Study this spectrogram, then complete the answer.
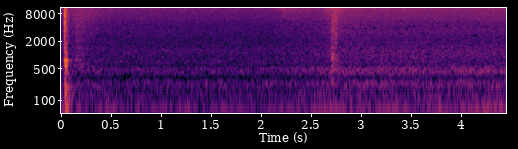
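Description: A dense, steady buzz of many honeybees around a hive frame fills the air close by, with a brief knock at the start and no talking.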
